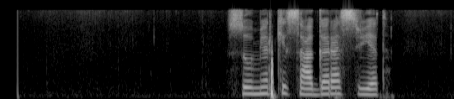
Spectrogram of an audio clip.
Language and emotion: Russian, neutral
